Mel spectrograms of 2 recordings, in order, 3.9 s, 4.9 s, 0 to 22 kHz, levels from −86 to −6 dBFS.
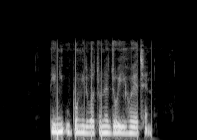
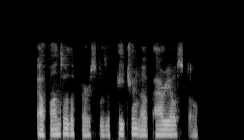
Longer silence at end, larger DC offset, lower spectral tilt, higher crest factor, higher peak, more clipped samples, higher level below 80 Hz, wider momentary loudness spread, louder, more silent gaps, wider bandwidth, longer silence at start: about the same, 0.9 s vs 0.95 s; neither; first, -8.5 dB/octave vs -6 dB/octave; second, 14 dB vs 22 dB; first, -6 dBFS vs -10 dBFS; neither; first, -44 dBFS vs -66 dBFS; second, 8 LU vs 11 LU; first, -19 LUFS vs -33 LUFS; second, none vs 1.50-1.55 s, 2.27-2.31 s; about the same, 7.6 kHz vs 7.4 kHz; first, 1 s vs 0.75 s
